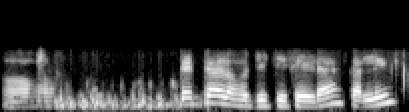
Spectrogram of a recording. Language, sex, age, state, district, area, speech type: Odia, male, 18-30, Odisha, Rayagada, rural, conversation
